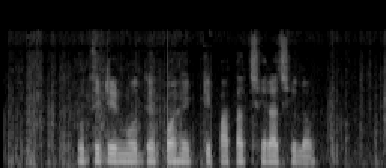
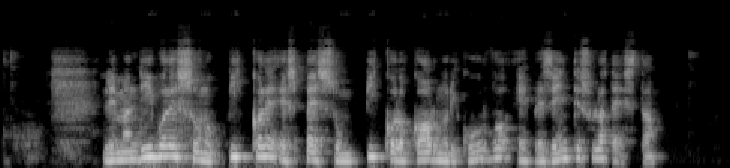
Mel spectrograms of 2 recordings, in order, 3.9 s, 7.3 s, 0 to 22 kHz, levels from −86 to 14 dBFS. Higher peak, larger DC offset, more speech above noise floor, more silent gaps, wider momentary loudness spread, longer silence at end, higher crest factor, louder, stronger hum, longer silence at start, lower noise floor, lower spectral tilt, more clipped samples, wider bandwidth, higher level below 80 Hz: second, -10 dBFS vs -2 dBFS; neither; second, 21 dB vs 49 dB; neither; first, 22 LU vs 14 LU; second, 0.55 s vs 0.75 s; about the same, 20 dB vs 18 dB; second, -28 LUFS vs -19 LUFS; neither; second, 0.25 s vs 0.55 s; second, -48 dBFS vs -67 dBFS; first, -7 dB/octave vs -5.5 dB/octave; neither; first, 11.5 kHz vs 9 kHz; about the same, -56 dBFS vs -54 dBFS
